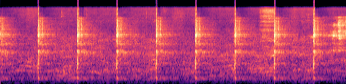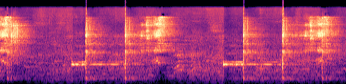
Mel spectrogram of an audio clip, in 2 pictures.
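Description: Electronic dance music in a club with a steady four-on-the-floor beat of about two beats a second. From about four seconds in, a cymbal-like swish and a short, steady, high synth tone each repeat every two seconds.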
